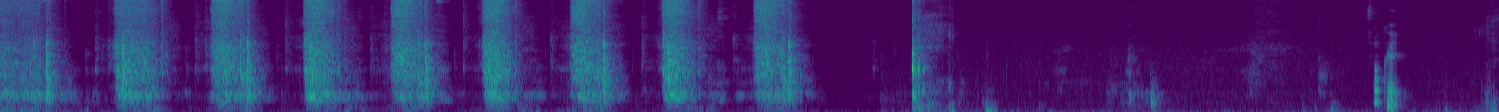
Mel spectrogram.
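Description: A knitting machine carriage is pushed back and forth across rows of waste yarn, giving eight evenly spaced rasping, clacking sweeps close by. Quieter clicks and handling noises follow after the rows end.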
